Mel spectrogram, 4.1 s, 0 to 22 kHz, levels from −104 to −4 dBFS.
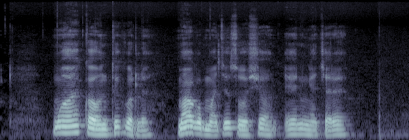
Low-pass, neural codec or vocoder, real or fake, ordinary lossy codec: none; none; real; none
